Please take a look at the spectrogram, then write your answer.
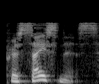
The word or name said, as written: preciseness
